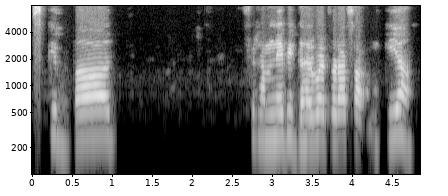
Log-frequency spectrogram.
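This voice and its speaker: A woman in her thirties chats casually for her home vlog from her kitchen. Her voice sits a little high and sounds close and dry, and she rambles through stories with plenty of fillers. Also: little pitch movement, slow pace, dry recording. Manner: chatty storytelling with many fillers. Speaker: vlogger.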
